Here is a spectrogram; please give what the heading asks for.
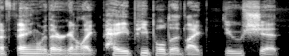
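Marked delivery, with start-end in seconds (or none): none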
